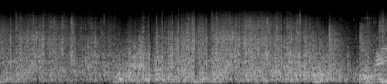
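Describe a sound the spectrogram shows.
A wooden bookcase crashes down onto a sofa.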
